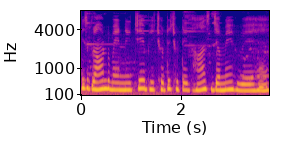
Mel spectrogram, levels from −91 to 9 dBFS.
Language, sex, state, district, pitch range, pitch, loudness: Hindi, female, Jharkhand, Palamu, 235-270 Hz, 250 Hz, -11 LUFS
